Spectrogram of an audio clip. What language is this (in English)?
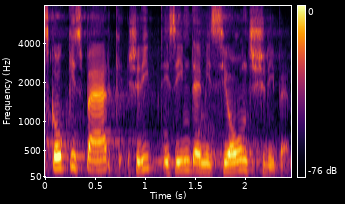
Swiss German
